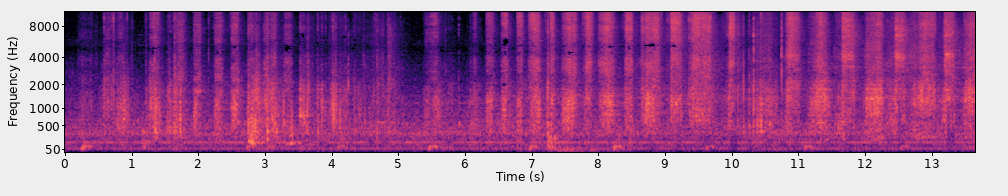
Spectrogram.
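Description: A knife saws rapidly through a cardboard tube.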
